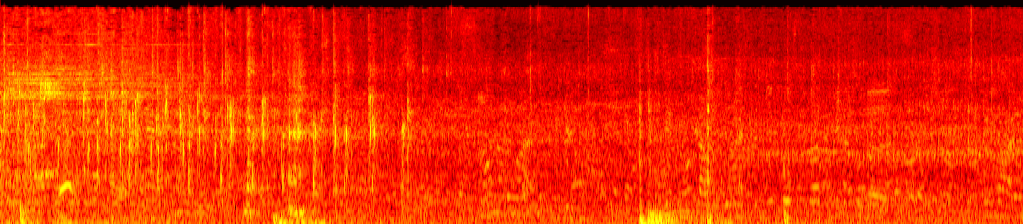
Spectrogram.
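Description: A crowd chatters and shouts outdoors.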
